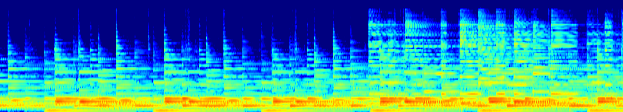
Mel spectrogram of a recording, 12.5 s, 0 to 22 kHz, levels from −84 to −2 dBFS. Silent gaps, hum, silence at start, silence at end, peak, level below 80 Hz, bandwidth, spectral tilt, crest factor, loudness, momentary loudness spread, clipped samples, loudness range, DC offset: none; none; 0 s; 0 s; -8 dBFS; -38 dBFS; 15.5 kHz; -5 dB/octave; 14 dB; -23 LUFS; 6 LU; under 0.1%; 3 LU; under 0.1%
